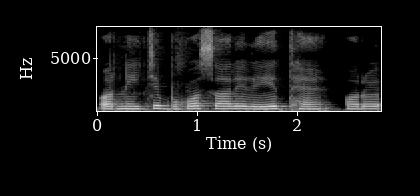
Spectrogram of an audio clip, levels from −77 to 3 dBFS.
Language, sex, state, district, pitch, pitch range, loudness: Hindi, female, Bihar, Patna, 230 Hz, 225-235 Hz, -15 LUFS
